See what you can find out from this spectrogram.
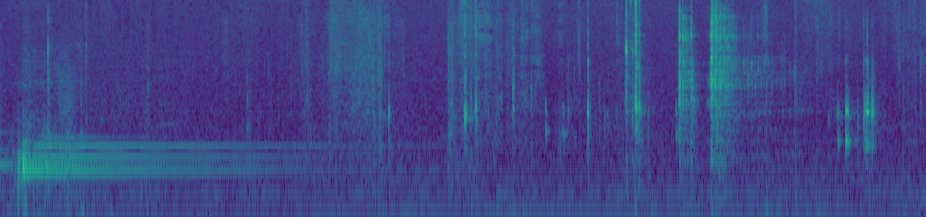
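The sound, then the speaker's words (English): Paper plates and paper cups being handled in a kitchen to make a model of a merry-go-round, with scattered light taps, rustles and clicks coming in irregular bursts, all at a fairly soft level with no one speaking. “We could make one out of a couple paper plates and a couple paper cups.”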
